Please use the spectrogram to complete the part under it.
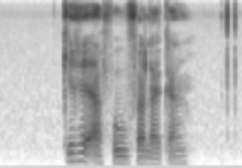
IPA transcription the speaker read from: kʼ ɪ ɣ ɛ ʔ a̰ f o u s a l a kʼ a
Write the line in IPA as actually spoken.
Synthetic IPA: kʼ ɪ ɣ ɛ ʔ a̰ f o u f a l a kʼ a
